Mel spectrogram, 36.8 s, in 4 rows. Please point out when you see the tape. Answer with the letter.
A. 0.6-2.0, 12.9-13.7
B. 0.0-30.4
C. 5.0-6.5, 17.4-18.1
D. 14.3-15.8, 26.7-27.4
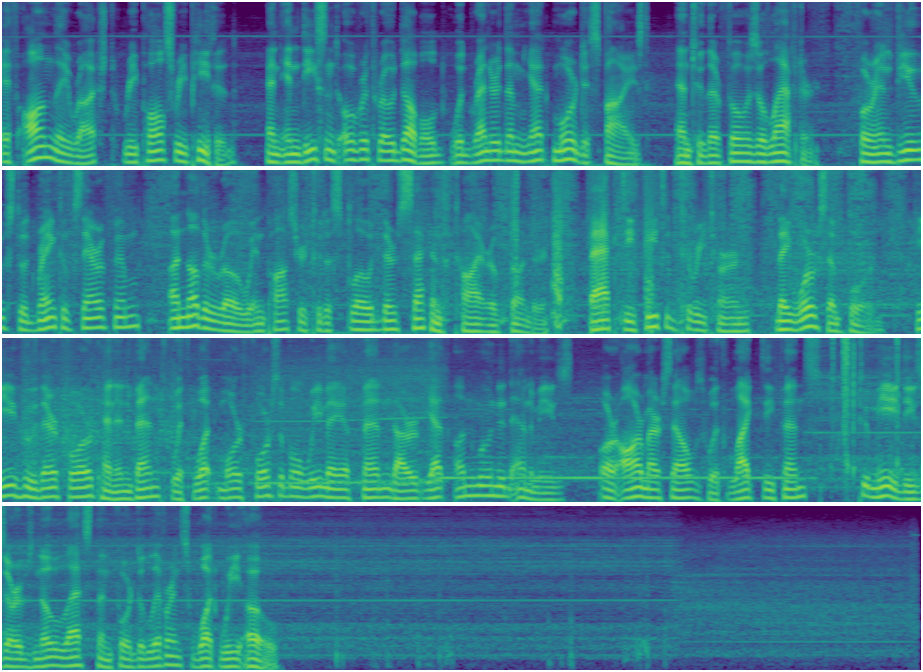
D.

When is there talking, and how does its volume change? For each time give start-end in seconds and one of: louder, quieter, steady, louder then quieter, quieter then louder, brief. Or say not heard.
0.0-30.4 steady.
